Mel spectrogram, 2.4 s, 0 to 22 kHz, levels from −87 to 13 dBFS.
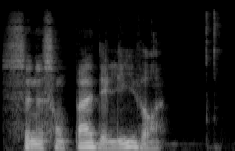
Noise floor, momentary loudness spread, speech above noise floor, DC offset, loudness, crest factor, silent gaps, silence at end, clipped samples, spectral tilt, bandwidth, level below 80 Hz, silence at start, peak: -55 dBFS; 10 LU; 32 dB; under 0.1%; -24 LUFS; 20 dB; none; 0.75 s; under 0.1%; -6.5 dB/octave; 15.5 kHz; -56 dBFS; 0.1 s; -6 dBFS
